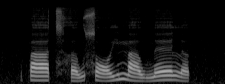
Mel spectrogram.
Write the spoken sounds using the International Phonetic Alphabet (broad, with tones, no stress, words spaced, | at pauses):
paː˧t͡sʰɐ˨˥wsɔː˨˥j maː˨wn̪ɛː˥ lɐ˨˥k̚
